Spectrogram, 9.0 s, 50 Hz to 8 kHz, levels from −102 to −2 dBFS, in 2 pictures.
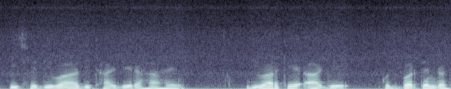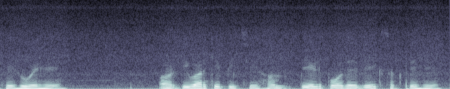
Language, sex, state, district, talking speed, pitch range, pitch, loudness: Hindi, male, West Bengal, Alipurduar, 160 wpm, 110-130 Hz, 125 Hz, -16 LUFS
